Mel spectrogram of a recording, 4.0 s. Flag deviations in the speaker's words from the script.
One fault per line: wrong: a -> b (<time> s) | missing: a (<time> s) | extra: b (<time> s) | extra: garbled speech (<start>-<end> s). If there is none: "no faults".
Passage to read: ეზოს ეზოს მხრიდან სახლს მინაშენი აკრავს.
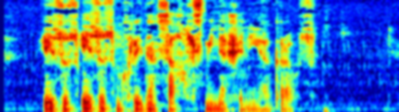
no faults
